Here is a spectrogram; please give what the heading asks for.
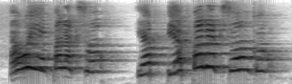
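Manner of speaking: put-on very high, loud childlike squeal; loud, high, eager puppet; excited puppet pupil. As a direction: blurt out a discovery at the top of a little voice. Puppet pupil spots the rule.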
